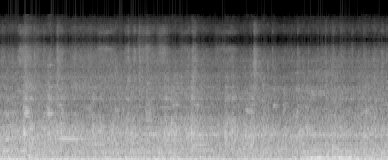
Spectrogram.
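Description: Sotetsu Line electric commuter train running, heard from inside the passenger car: a steady low rumble of wheels and running gear, with a few faint clicks.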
